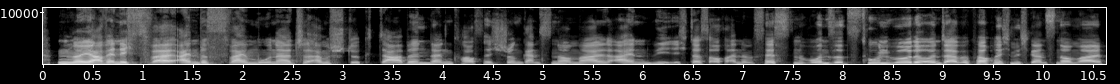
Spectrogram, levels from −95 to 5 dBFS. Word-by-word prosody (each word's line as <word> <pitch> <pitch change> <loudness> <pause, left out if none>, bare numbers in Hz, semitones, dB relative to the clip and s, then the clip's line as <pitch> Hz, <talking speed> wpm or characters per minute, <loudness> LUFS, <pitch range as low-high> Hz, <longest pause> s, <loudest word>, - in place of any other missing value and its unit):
Na 190 -1 +6
ja, 210 +4 +9
wenn 215 -1 +4
ich 215 0 +2
zwei 220 -5 +5
1 200 +2 +3
bis 210 0 -6
2 185 +1 +2
Monate 200 +2 -3
am 190 +1 -4
Stück 190 +1 -10
da - - +3
bin, 245 +3 -5
dann 200 -3 -5
kaufe 185 +3 -6
ich 215 +1 -13
schon 200 -2 -9
ganz 175 +1 -7
normal 195 -2 -2
ein, 205 +4 -3
wie 200 -4 -11
ich 195 0 -14
das 195 -1 -5
auch 185 0 -5
an 190 +1 -8
'nem 180 0 -13
festen 205 +1 -6
Wohnsitz 200 0 -4
tun 285 -5 -4
würde, 200 +1 +3
und 200 +1 -2
da 185 - +5
bekoche 225 +5 0
ich 220 -3 -5
mich 195 0 -10
ganz 175 0 -5
normal. 165 0 0
195 Hz, 210 wpm, -24 LUFS, 185-210 Hz, -, ja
